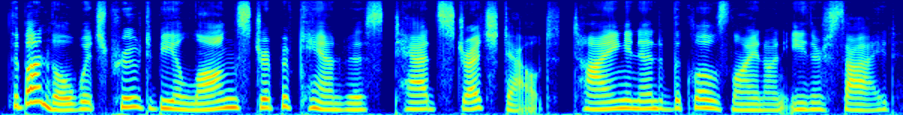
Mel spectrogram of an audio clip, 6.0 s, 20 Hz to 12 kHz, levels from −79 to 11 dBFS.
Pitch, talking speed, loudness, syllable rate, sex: 210 Hz, 240 wpm, -20 LUFS, 5.4 syllables/s, female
